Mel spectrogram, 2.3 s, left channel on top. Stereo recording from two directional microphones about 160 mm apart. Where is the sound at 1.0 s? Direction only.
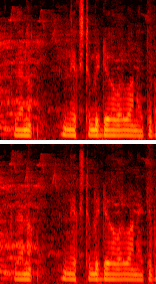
90° left; by 2.1 s 50° left (ahead or behind).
